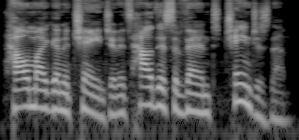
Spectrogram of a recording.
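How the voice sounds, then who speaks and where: A man's voice: medium pitch, animated, normal speed, dry recording. A man talking reflectively as a series creator in a behind-the-scenes podcast, explaining things articulately with vivid imagery.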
